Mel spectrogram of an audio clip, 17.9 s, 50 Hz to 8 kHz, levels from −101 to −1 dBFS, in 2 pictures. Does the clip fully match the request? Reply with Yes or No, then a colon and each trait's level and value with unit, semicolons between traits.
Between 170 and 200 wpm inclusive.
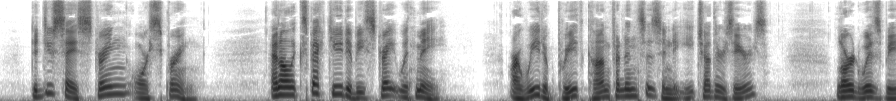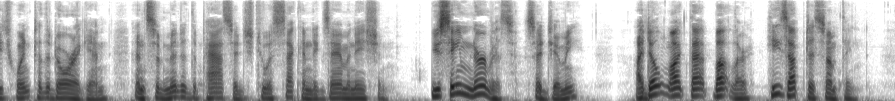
Yes: average, 175 wpm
